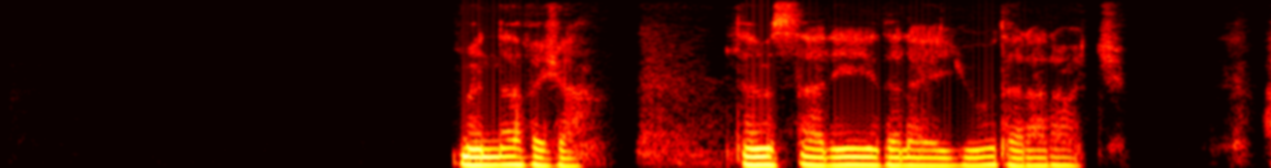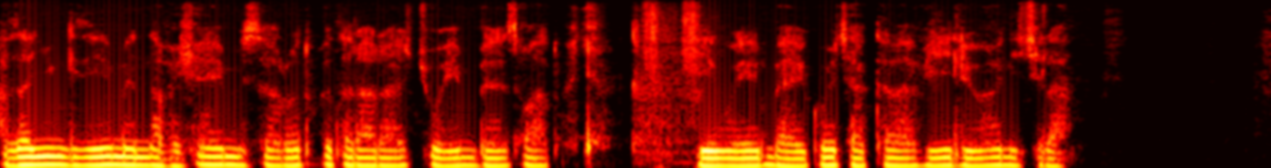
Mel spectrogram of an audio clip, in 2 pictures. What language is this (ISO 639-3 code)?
amh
